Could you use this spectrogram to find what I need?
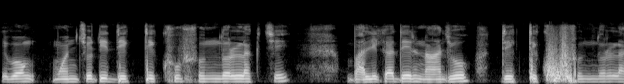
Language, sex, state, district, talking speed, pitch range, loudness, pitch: Bengali, male, West Bengal, Paschim Medinipur, 125 wpm, 125-140 Hz, -14 LUFS, 135 Hz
